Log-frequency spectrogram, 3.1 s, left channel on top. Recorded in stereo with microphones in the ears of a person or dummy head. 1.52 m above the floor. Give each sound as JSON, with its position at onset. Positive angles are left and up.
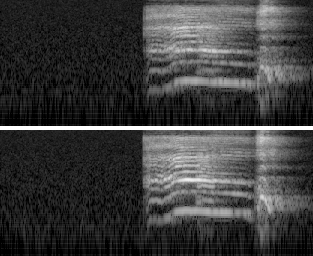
{"t": 1.4, "sound": "a baby crying", "side_deg": -40, "distance_m": 3.5}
